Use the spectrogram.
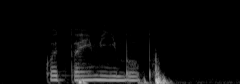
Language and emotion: Russian, neutral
